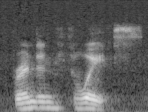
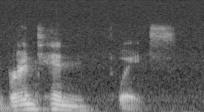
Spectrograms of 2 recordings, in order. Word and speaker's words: Brenton Thwaites: Brinton the what don't wanna see the furnace mispronouncing his name Thwaites brendan Thwaites is the guy's name Brenton Thwaites I don't I'm just getting frustrated with the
